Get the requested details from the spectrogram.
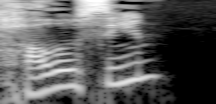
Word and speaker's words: Holocene: Is the last album, is it pronounced Holocene? – Yes, that's correct.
